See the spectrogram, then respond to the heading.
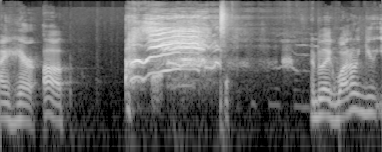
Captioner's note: Katya wheezes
